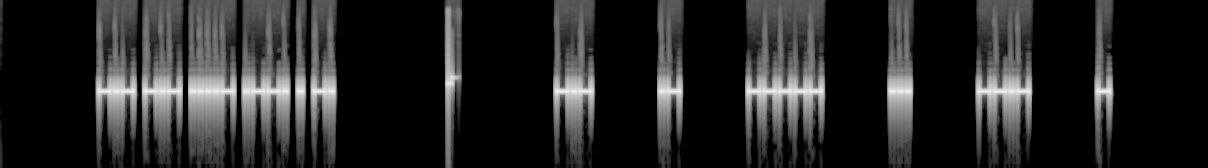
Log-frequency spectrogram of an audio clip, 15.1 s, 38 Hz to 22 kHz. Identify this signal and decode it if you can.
Morse code, heard as a keyed tone, about 25 wpm, spaced as for 13 wpm, 700 Hz. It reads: KK4PEN KA0SQT
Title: USA Call Signs - 6 Characters - 6x Character Spacing - 25wpm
